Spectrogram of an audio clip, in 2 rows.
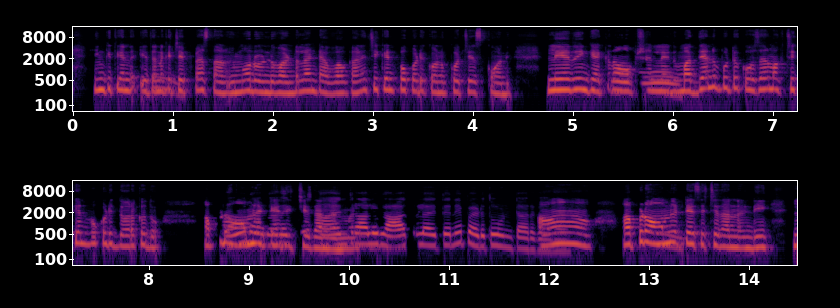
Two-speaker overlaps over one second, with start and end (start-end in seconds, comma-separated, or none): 8.8-10.1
